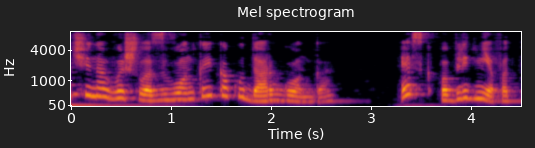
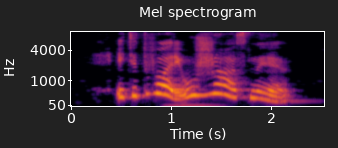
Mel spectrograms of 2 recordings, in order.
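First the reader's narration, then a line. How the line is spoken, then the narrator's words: Sobbing. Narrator (Russian): всхлипывала Эск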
